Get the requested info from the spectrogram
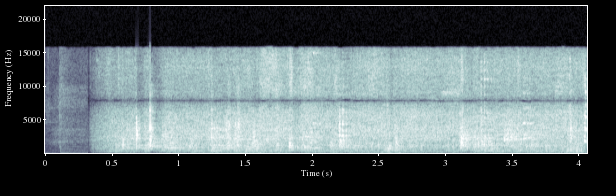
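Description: A vehicle rolling across the loose boards and steel plates of an old steel truss bridge deck: a steady rattling rumble full of small knocks and clatters.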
